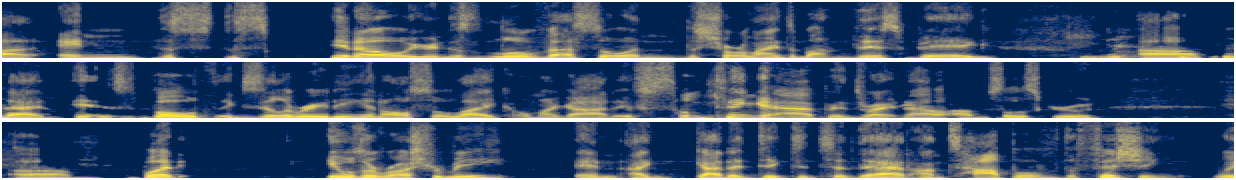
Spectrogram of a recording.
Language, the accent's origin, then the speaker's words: English; Chicago, Illinois, United States; I'm from Chicago, and that hence the shy comes from Chicago.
